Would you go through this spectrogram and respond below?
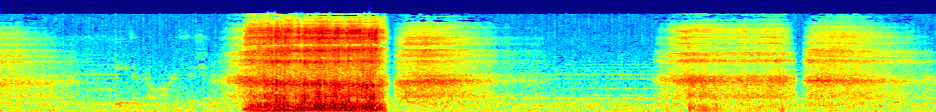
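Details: Snoring recorded on a Flip Video camcorder: harsh, rasping breath sounds in two bursts, the first loud and rattling, each with a short break partway through.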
